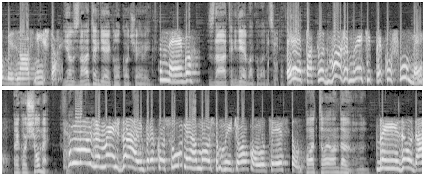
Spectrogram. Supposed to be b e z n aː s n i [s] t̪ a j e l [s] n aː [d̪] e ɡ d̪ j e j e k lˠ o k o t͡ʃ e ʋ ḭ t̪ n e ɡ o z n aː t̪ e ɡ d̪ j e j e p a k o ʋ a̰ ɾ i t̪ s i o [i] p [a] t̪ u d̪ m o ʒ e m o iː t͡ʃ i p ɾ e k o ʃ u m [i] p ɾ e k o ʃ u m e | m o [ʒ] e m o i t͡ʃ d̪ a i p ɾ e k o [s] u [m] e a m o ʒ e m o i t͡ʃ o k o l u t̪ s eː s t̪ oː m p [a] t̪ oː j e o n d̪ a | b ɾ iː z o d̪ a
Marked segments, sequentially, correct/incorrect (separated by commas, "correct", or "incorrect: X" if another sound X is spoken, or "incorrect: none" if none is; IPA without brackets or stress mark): incorrect: ʃ, incorrect: z, incorrect: t̪, incorrect: e, correct, incorrect: e, correct, incorrect: ʃ, correct, correct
